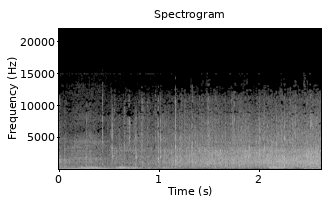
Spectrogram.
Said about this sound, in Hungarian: És már is tapsal válaszol a Szent Atya köszöntésére a 6. pálteremben jelenlevő hívők, zarándokok közössége.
